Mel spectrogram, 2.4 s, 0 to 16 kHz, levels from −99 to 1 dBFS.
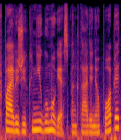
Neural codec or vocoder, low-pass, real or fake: none; 14.4 kHz; real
